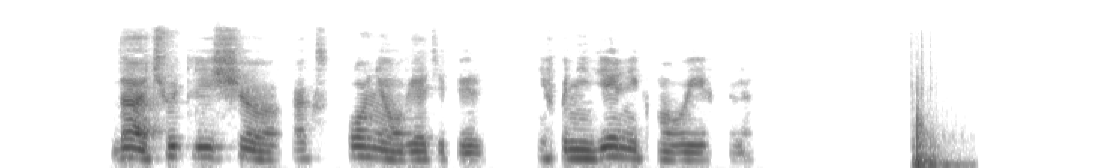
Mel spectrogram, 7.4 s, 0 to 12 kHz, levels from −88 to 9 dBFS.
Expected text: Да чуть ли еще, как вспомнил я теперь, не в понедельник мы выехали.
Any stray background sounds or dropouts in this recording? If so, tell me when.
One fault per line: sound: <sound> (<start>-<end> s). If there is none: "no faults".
sound: thud (6.1-6.5 s)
